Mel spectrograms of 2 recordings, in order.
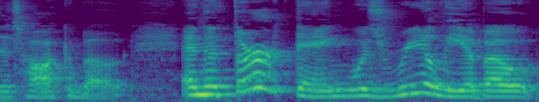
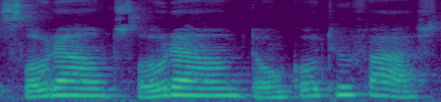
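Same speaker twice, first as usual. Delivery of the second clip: put-on hushed under-breath voice, quieter; 9 dB quieter than usual. Retelling what she said during the dance dip: imitating someone talking under their breath. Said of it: "she was talking to me under her breath".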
